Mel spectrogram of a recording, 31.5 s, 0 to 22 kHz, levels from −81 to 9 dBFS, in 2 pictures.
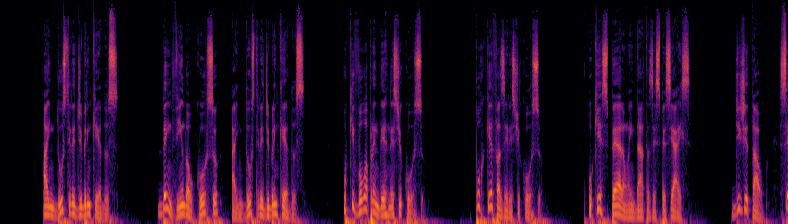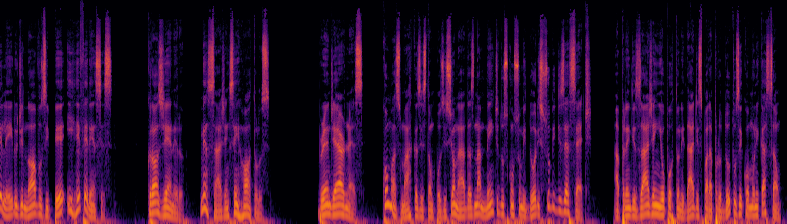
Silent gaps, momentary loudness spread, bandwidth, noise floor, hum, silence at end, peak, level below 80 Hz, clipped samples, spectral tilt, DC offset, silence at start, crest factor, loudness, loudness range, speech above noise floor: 21.71-22.11 s; 9 LU; over 20 kHz; -81 dBFS; none; 0.15 s; -4 dBFS; -34 dBFS; under 0.1%; -4 dB/octave; under 0.1%; 0.85 s; 18 dB; -22 LUFS; 4 LU; 60 dB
